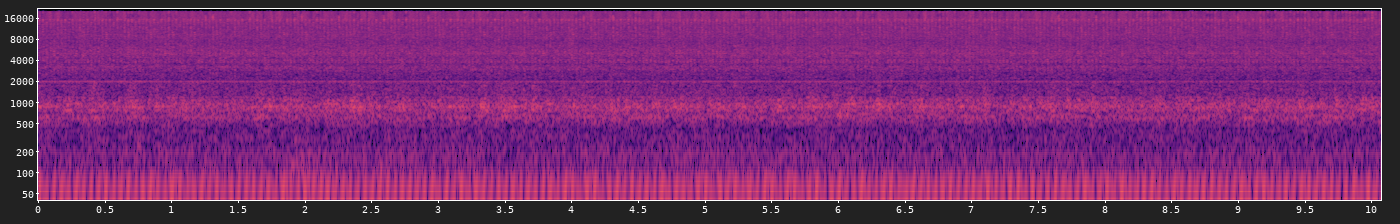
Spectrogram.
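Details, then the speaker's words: 2011 Jeep Wrangler JKU 3.8L V6 idling after alternator replacement (charging 14.1–14.2 V): uneven ticking rattle and faint whine from front accessories persist unchanged; owner suspects water pump next. "Well, unfortunately, the engine noise is not really any different at all. It's still making the noises I was trying to get rid of"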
